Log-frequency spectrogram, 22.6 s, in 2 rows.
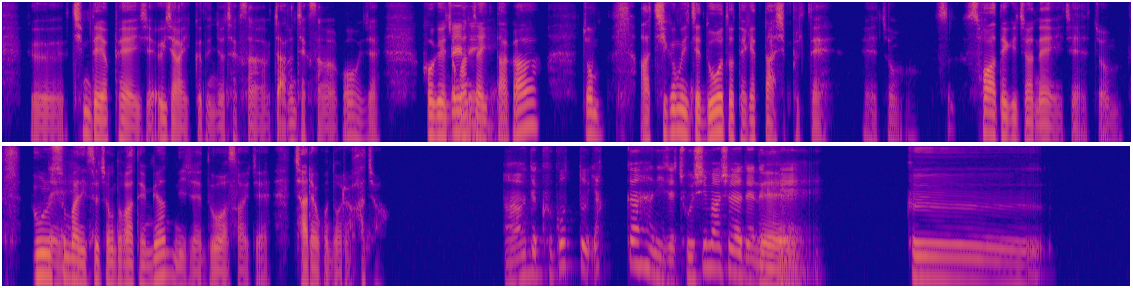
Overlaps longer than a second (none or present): none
